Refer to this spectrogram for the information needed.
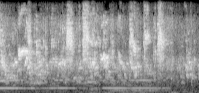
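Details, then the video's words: Birds chirping loudly in quick shrill bursts, accompanied by a steady low hum that stops and restarts, a second tone joining it. "Cute Birds Chirping Sounds"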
